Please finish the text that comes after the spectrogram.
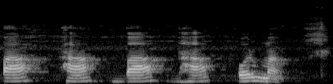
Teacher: इसके बाद अगला वर्ग है प वर्ग और इससे आप बहुत अच्छे से रिलेट कर पाएंगे। बिना दोनों होठों के संयोग के आप प वर्ग को के किसी भी अक्षर को नहीं बोल सकते। · दोनों होठों को आपस में आपको मिलाना ही पड़ेगा, तभी यह साउंड आपकी जो है मुंह से निकलेंगे, इसलिए इन्हें औष्ठ्य व्यंजन का नाम दिया गया।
